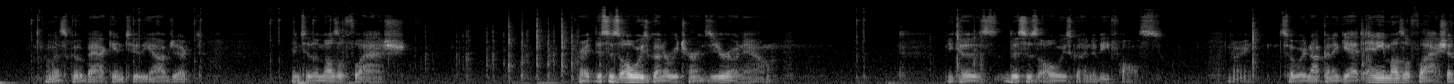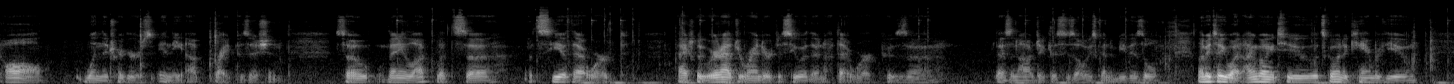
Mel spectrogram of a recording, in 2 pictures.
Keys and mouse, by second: 0.3 click, 1.4-2.0 drag, 2.8 click, 3.2 alt+shift+middle click, 5.1 middle click, 5.5 middle click, 5.7 middle click, 8.6 click, 9.7 middle click, 12.6-13.6 middle drag, 16.0-16.7 middle drag, 18.7 click, 20.0 click, 20.5 alt+middle click, 20.8 alt+shift+middle drag, 21.6 alt+shift+middle click, 23.8 drag, 24.8 alt+middle click, 25.3 shift+middle drag, 25.6 alt+middle click, 27.7 KP_0.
